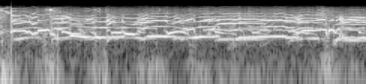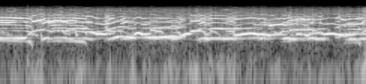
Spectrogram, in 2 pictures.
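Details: Treeing hound puppies, six and a half weeks old, howling in chorus while waiting for food; many overlapping wavering, sliding howls and yelps sound continuously throughout.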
